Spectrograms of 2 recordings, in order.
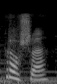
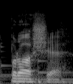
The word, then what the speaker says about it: proszę: Proszę. Proszę. The E with the little squiggly at the end, you don't pronounce it nasally. But like this would be So the Z with the dot is a zh.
